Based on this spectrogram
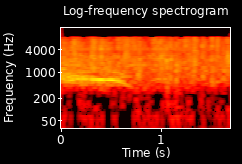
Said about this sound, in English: If you believe that, give Jesus a shout and a hand clap. Amen.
